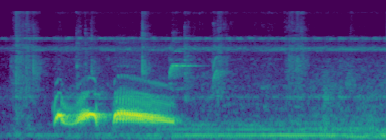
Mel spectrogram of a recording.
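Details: A spotted dove sings one cooing phrase at night, an unusual time for it to sing. A quick wavering coo is followed by a drawn-out, falling note. Afterwards a steady low hum fills the background.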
